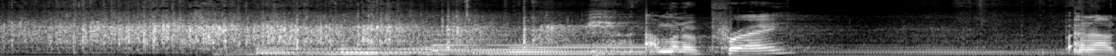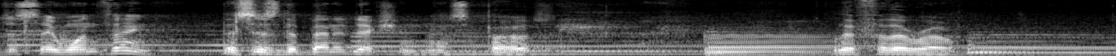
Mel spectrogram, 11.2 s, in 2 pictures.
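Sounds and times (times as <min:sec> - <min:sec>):
audience clapping: 0:00.0 - 0:03.4
speech: 0:03.2 - 0:04.1, 0:05.3 - 0:09.2, 0:09.8 - 0:10.7.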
